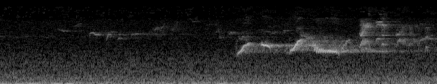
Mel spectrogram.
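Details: Common blackbird at night, faint distant song early, then a louder short phrase of rising fluty whistles ending in a high squeaky flourish, steady low rumble throughout.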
